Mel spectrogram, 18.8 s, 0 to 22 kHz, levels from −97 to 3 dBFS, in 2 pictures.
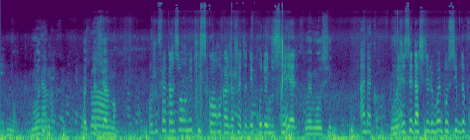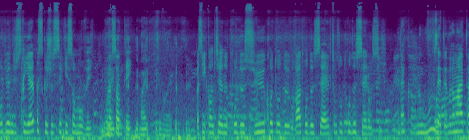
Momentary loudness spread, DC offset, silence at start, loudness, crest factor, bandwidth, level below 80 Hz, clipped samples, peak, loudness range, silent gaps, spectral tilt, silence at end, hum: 7 LU; under 0.1%; 0 s; -27 LUFS; 24 dB; over 20 kHz; -30 dBFS; under 0.1%; -2 dBFS; 3 LU; none; -6 dB/octave; 0 s; none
